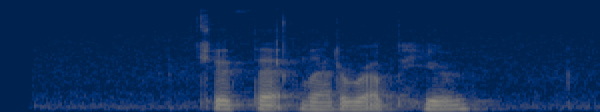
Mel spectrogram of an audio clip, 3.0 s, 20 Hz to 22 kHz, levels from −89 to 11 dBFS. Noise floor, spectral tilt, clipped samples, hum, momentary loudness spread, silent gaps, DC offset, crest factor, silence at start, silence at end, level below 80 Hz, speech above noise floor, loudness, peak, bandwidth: -68 dBFS; -7.5 dB/octave; under 0.1%; none; 7 LU; none; under 0.1%; 18 dB; 1 s; 0.55 s; under -90 dBFS; 29 dB; -41 LUFS; -24 dBFS; 16 kHz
